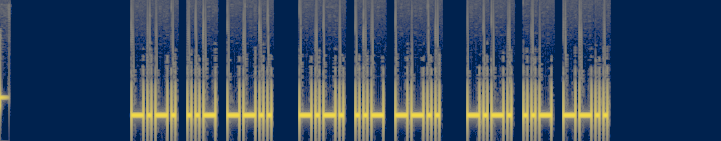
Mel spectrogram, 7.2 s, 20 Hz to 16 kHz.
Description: Morse code, heard as a keyed tone, about 30 wpm, 700 Hz. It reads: CUZ CUZ CUZ
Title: Abbreviations Repeated 3x - 30wpm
